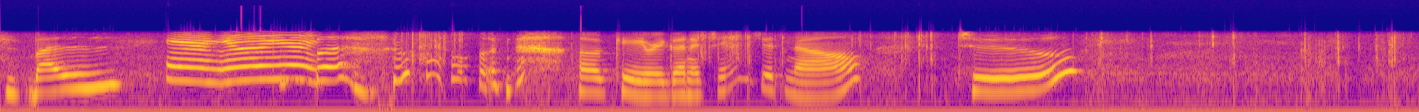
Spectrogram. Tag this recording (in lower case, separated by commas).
speech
